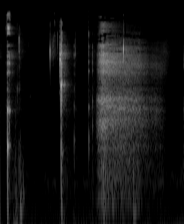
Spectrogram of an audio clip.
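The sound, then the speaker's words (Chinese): Two short, sharp hiccups roughly a second apart, fairly loud, followed by a longer stretch of soft, breathy noise. “怎么又打嗝了？”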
